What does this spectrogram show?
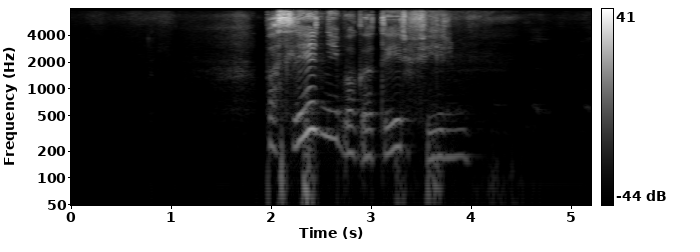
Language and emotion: Russian, sad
